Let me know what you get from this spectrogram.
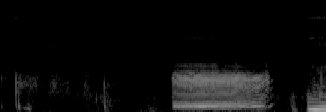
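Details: Sleeping pet Chihuahua indoors giving a loud, creepy, wavering snore with stacked harmonic tones lasting nearly two seconds. Quieter breathing comes before it, and a second loud snore begins at the end.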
